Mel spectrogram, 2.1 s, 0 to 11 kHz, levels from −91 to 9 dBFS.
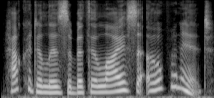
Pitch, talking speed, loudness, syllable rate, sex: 235 Hz, 170 wpm, -16 LUFS, 6.3 syllables/s, female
